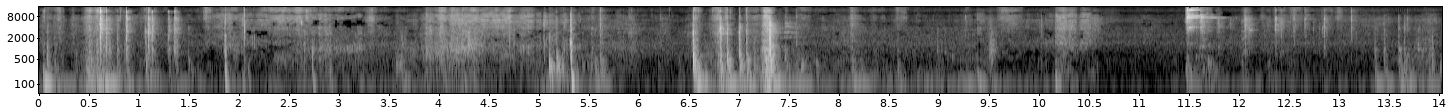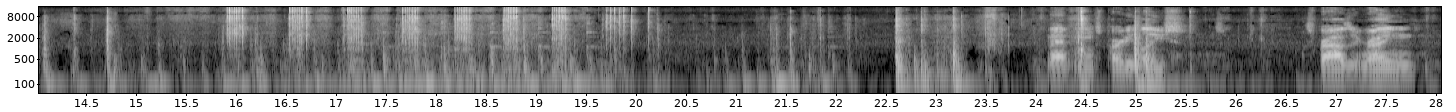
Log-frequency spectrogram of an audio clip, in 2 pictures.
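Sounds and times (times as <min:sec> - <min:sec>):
ratchet wrench clicking: 0:15.8 - 0:20.2.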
